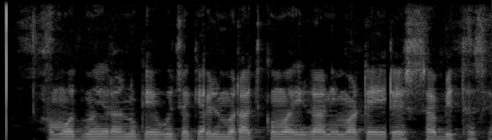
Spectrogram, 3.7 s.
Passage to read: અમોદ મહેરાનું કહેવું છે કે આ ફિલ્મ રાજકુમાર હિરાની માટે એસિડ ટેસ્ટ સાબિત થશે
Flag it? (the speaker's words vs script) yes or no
yes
